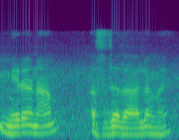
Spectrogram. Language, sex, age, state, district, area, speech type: Urdu, male, 18-30, Delhi, South Delhi, urban, spontaneous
